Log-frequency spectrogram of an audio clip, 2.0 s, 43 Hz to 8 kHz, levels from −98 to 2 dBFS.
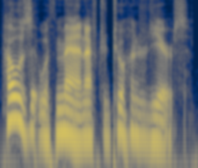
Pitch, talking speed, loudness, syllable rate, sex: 125 Hz, 270 wpm, -21 LUFS, 5.9 syllables/s, male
